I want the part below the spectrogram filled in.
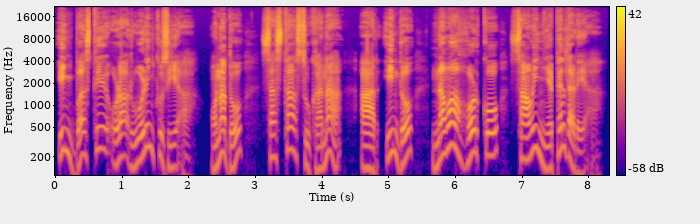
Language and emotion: Santali, happy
